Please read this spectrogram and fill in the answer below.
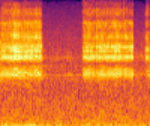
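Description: Fishing reel drag buzzing in two short spurts of about half a second each as a hooked fish takes line beside the boat.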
